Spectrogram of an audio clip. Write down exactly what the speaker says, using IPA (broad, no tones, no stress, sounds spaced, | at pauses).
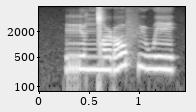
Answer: rʲ ɔ ŋ͡ǀ ɔ ɽ ɔ f y w e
